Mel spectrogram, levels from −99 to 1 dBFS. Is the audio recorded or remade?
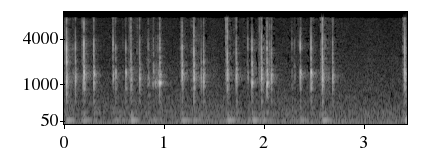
recorded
